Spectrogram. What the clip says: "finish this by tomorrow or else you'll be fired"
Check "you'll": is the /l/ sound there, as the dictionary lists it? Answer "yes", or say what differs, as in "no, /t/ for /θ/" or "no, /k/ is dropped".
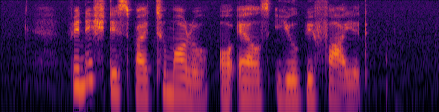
yes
